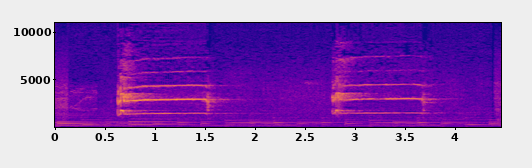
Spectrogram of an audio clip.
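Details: Black woodpecker in Baden-Baden city forest giving two long, drawn-out, plaintive perch calls (Sitzruf) about two seconds apart, each held nearly a second, over soft background music.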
